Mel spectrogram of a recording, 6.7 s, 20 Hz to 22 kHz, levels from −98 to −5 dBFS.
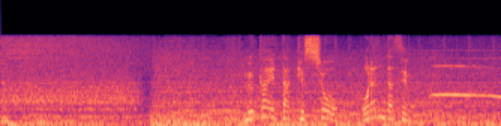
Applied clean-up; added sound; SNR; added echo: none; Bird; 10 dB; none.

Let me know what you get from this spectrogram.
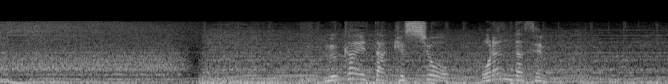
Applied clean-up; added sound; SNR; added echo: none; none; none; none.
